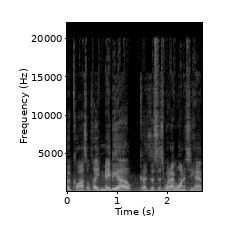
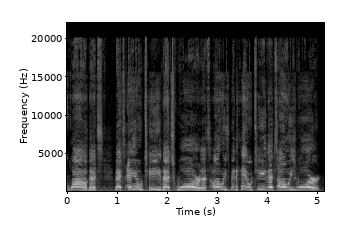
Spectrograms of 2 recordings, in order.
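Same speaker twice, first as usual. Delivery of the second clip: awed fan; 10 semitones higher, 4 dB louder than usual. Retold or imitated. Fan imagining his reaction in high awed excitement. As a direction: marvel at it, hitting "always". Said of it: "be like".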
